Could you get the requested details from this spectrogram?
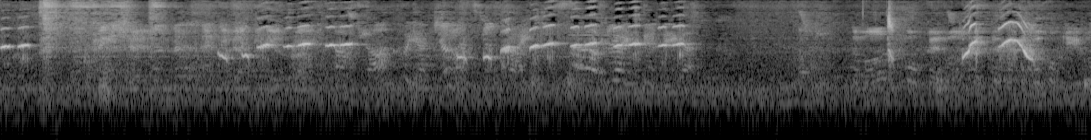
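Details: Two pet cockatiels playing together give bright whistled chirps and warbling notes in quick, uneven bursts.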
